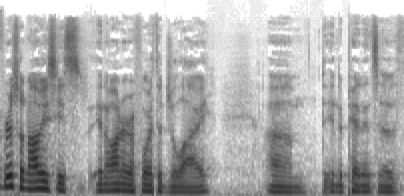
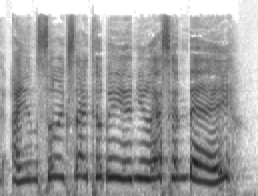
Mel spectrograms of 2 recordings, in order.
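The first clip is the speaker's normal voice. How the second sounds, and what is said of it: Borat character voice impression. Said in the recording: “That's Borat... That's a pretty good impression”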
